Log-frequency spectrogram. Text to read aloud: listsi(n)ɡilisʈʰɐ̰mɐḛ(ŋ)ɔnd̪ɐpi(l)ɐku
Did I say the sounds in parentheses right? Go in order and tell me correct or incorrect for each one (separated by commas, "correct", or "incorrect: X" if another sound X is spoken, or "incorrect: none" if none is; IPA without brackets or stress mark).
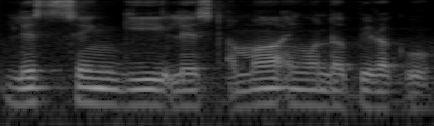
incorrect: ŋ, correct, incorrect: ɾ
